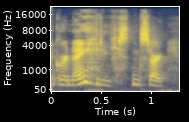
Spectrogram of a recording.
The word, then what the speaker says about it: Grenadines: Vincent and the Grenadines. It looks a lot like grenades. It's Grenadine.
